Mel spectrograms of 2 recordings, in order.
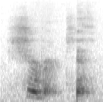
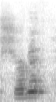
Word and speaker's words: sherbet: people have come to the conclusion that is pronounced sherbert a second are after the e how nobody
